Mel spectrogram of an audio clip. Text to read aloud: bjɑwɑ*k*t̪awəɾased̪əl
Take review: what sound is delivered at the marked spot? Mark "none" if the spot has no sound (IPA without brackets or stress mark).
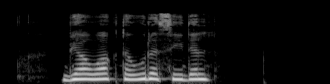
k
